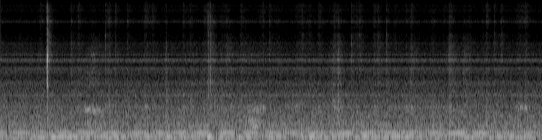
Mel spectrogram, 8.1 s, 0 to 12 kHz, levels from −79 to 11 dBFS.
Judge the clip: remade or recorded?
remade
